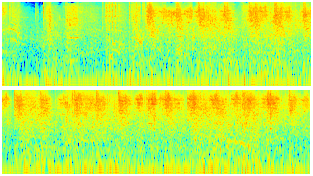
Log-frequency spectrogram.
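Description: Explosions burst and rumble.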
